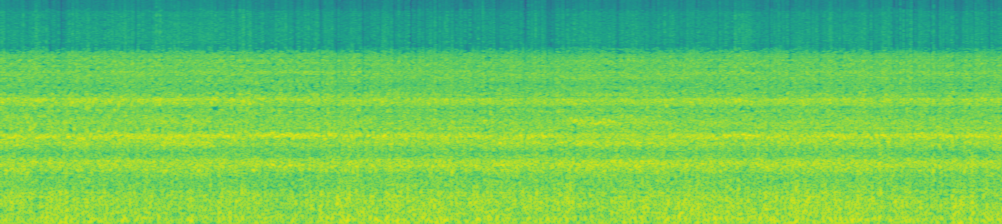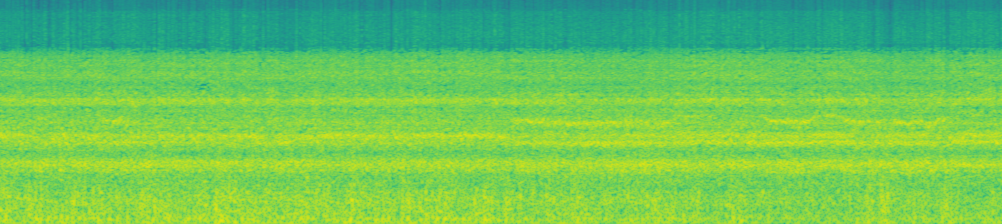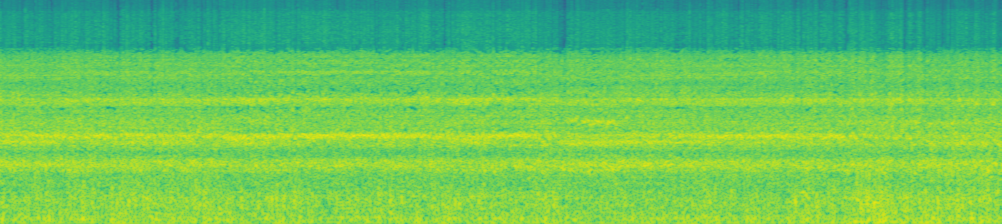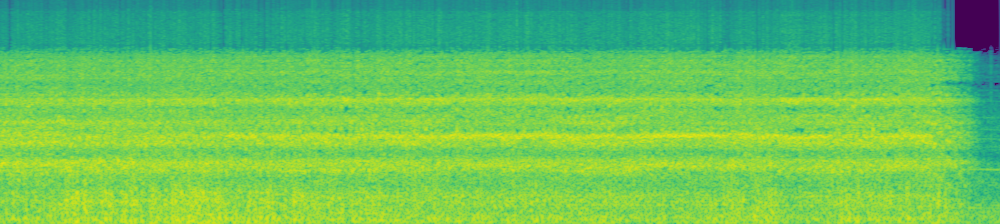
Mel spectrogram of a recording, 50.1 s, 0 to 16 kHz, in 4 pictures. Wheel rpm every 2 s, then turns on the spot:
220, 220, 230, 220, 230, 230, 230, 230, 230, 220, 220, 220, 230, 230, 230, 220, 230, 230, 210, 220, 220, 220, 220, 230, 140.
none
